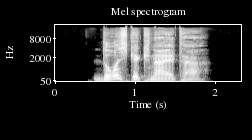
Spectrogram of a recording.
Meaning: 1. comparative degree of durchgeknallt 2. inflection of durchgeknallt: strong/mixed nominative masculine singular 3. inflection of durchgeknallt: strong genitive/dative feminine singular
- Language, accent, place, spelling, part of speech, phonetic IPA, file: German, Germany, Berlin, durchgeknallter, adjective, [ˈdʊʁçɡəˌknaltɐ], De-durchgeknallter.ogg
